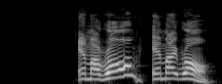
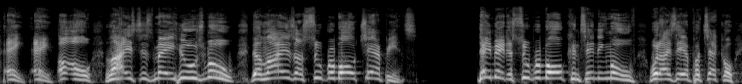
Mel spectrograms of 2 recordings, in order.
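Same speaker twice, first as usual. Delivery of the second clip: mock hype reporter; 4 semitones higher than usual. Shown as a demonstration. Mocking hype channels for his chat, fake breaking-news excitement. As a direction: parody a hype-man Lions update. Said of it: "Is that what you want me to do?".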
